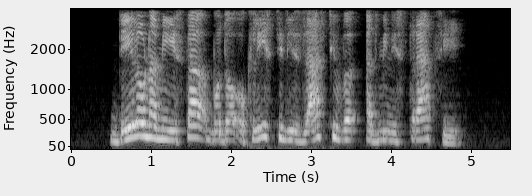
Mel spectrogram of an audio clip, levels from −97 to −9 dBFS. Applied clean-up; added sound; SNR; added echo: neural separator model SepFormer DNS4.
